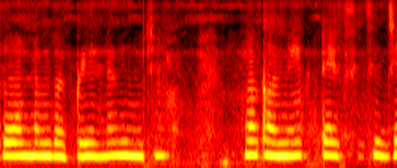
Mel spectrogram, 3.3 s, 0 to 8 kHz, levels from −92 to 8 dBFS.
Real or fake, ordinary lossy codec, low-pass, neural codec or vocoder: fake; none; none; codec, 16 kHz, 2 kbps, FreqCodec, smaller model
